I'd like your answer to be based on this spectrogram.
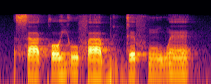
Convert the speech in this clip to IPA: sa˨kɔ˨˦ jo˦˨fa˨bi˨ɡɛ˧ fũ˧wɛ̃˦

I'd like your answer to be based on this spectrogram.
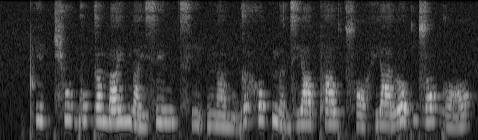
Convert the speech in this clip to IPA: pʰi˦ʔt͡ɕʰu˥˧ɡu˦ɡa˥˧m a˦jn̪a˨˩j sĩ˧n t͡sʰi˨ʔ n̪ã˨˩mɡə˦ho˦p̚ n̪ə˨˩d͡zja˧pʰa˧wt͡sʰɔ˨˩ hja˧ lo˦ʔ d͡zɔ˦ɡɔ˨˦

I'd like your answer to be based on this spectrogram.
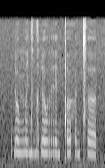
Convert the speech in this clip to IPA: ɗɵu̯ŋɵi̯dɪ ɡəɗəu̯red ǃɵhɵd ǀʰə

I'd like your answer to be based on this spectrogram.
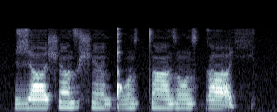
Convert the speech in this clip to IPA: ʑaʃãz ʃɛ̃ɡ͡ǃõztãzõz ɡaç

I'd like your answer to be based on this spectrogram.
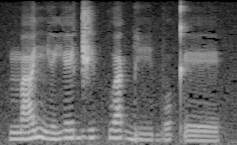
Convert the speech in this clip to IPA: ma˨˦ɲɪ˨je˦ d͡ʒi˦kʷa˦ɡ͡biː˨ bo˨˦kʼeː˨

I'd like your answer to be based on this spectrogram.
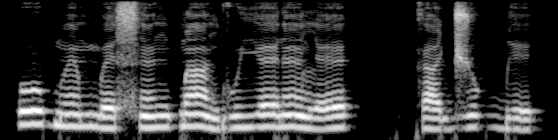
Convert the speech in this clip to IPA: o˦bɛ̃˧ mɛ˨sɛ̃˨˦ ɡ͡bã˦˨ɡu˧ jɛ˦ɾɛ̃˦˨lɛ˨˦ | ka˨d͡ʒo˧ɡ͡be˨

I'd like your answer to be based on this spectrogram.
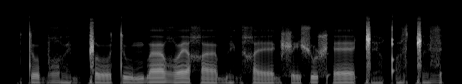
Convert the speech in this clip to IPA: to˧˩b ʁʷɛ̤˧˩bǁo˧˩˧tu˧˩ mbɐː˥ʁʷɛː˧˥˧χɐː˧˩bɛ̤˧˩ɡ χɛː˧˩˧ɡʂɪ˩˧ʃu˥ʂʔɛː˧˥˧ ǁɛ̤˩˧qʼə̤˧˥˧zǁə̤˥z

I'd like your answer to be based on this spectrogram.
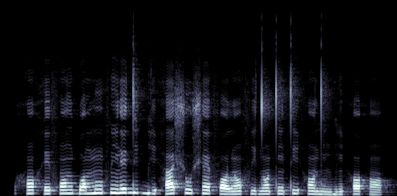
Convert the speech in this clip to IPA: hɔ̃˨he˨fɔ̃˨˦ ɡ͡bɔ˧mũ˦ fĩ˧ɾe˦di˧ ɡ͡bi˨ha˨˦ʃu˦˨ ʃɛ̃˧fɔ˨ lɔ̃˨˦fi˧ dɔ̃˧tĩ˧ ti˦hɔ̃˧ dĩ˨ɡ͡bĩ˨ hɔ˧hɔ̃˨

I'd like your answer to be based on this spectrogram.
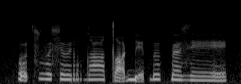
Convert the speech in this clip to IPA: o̰t͡svɵsɵːrdˤɵːɹ tˤḛɡ͡bḛ ɓɵk͡pœzeː

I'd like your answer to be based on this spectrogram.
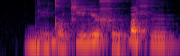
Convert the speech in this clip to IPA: bi˨˩˦d̪ɵ˨˩˦t͡ɕi˦ lʲʉ˦ʂʉ˨˩˦ɓɐ˦ çʉ˦

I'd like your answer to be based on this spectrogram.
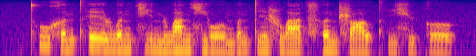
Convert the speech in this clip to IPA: t̪ʰu˥˩xə˧˥nt̪ʰe˥˩ɪ̯ ɻwə˥nt͡ɕi˥˩nɻwa˥n ɕjo˨˩ʊ̯mwə˦nt̪i˧˥ ʂwä˨˩t͡sʰə˥˩nʂɑ˨˩ʊ̯ t̪ʰi˥˩ɕy˨˩kɤ˥˩

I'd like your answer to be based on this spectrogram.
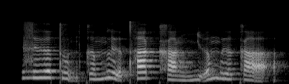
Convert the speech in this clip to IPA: zɨ˧ə̯t̪ṵ˧˨n kə˨˦mlɨ̰˧˨ə̯t̪ʰa˦˥k̚xa˨˩ŋ ɲɨ̰˧˥ə̯mɨ˧ə̯ka̰ː˧˨ʔ

